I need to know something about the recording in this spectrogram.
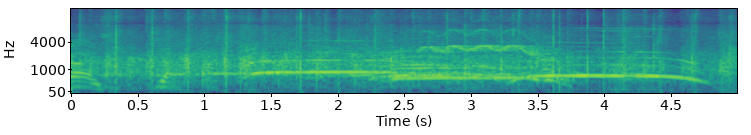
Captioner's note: audience applauds and cheers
